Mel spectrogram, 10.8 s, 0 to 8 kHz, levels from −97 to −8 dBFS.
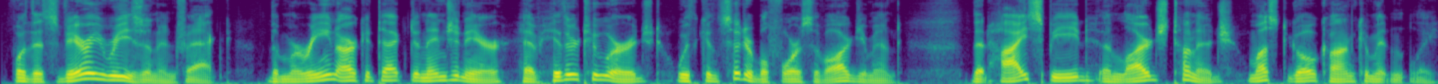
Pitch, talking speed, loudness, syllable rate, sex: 110 Hz, 155 wpm, -18 LUFS, 5.5 syllables/s, male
